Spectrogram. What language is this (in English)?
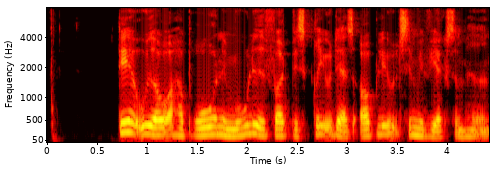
Danish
